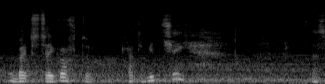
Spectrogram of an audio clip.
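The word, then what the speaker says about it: Karachi: I'll do a practice one with the rhino that's going about to take off to Katichi. That's how you pronounce it.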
